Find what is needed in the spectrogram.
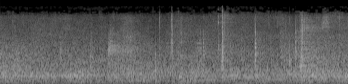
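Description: Marker pen drawing on a whiteboard: a scratchy stroke and several short sharp taps over a steady background hiss.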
